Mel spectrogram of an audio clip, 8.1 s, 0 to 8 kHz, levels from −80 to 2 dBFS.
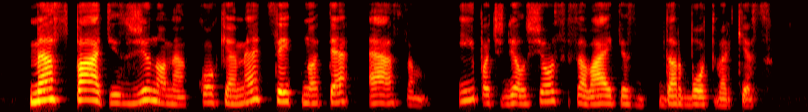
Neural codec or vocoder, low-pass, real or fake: none; 7.2 kHz; real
